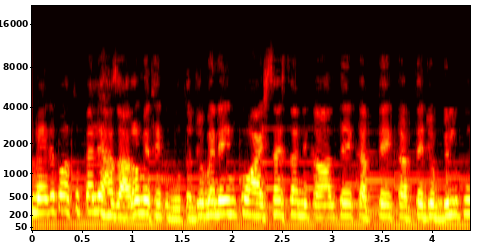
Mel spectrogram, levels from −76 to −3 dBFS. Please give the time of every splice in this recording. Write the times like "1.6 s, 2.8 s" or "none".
none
